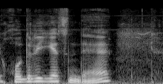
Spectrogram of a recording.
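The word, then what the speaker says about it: Rodrigues: 그때 이제 유명해졌던 노래가 아말리아 로드리게스. 어 이제 그 포르투카시 발음 이름은 이제 호드리 호드리게스인데 어쨌든 그때 이제 그분의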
